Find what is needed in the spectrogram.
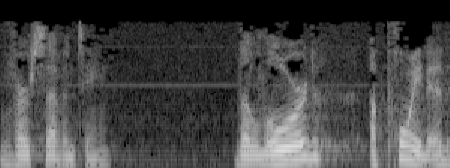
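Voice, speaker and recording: A man speaks at a medium pitch. His tone is relaxed. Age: 40s. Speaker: pastor. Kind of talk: Sunday sermon to a congregation, conversational expository preaching with humorous asides. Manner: conversational and relaxed, with fillers and self-corrections.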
